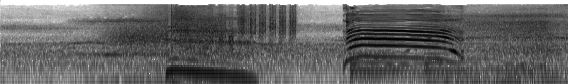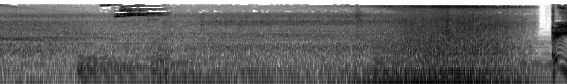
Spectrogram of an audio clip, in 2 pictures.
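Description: Cartoon soundtrack: a pitched sound effect gliding down about two seconds in, then a brighter pitched effect that rises and falls over about a second and a half. From the middle on, background music with held chords, swelling to a loud low note near the end.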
